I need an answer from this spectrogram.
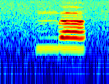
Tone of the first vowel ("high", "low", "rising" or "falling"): high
